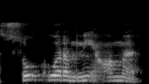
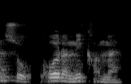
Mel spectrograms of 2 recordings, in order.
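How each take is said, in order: First: The middle consonant is a throat catch, not a k. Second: The middle consonant is a deep k sound. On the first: It means blessing or favor. The speaker calls it right. "pengucapan yang benar adalah" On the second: It means punishment. The speaker calls it wrong.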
